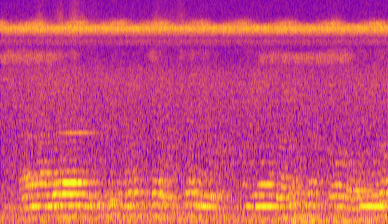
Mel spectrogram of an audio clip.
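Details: Night-time insect sound from a village in Indonesia, a constant shrill whine holding one high pitch, while lower, harmonic calls come and go in bursts, around one to two seconds long.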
